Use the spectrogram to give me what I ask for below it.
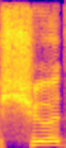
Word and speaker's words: should: devrais, nous devrions you should sleep more. Et là, vous voyez à chaque fois, il y a le L qui est pas prononcé.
